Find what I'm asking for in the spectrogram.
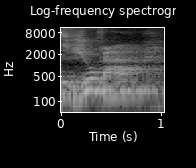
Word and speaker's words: Jura: Jura, se escreve, se diz Jurá, mas se escreve Jura, né?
